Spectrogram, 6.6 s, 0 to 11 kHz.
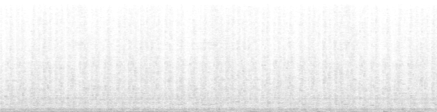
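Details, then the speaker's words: Samsung washer WA48H7400AW/A2 after fix for shaking: steady high-speed spin around 1,030 rpm, whooshing with a low hum and no banging or thumping; still mildly noisy but much better than before. "wow this is this is this is way better than before for sure it's still making noise but not as bad as before"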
